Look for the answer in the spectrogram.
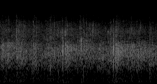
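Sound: audience clapping hands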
